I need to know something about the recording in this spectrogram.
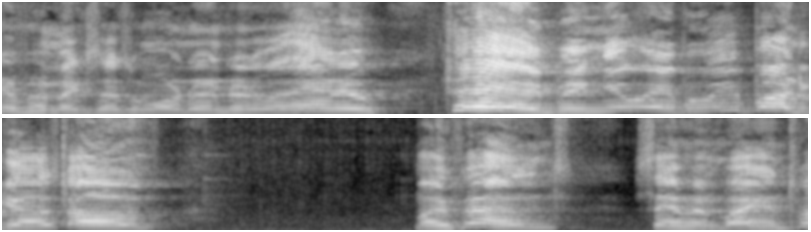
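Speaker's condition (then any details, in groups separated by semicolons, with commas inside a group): Cerebral palsy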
